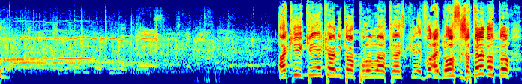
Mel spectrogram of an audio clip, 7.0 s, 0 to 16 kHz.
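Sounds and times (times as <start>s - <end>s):
audience applause: 0.0s - 3.7s
speech: 3.7s - 6.9s.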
